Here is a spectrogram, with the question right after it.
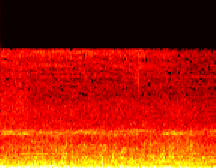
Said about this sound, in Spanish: El sujeto cerró sus ojos para prepararse ante el ataque de esta criatura, pero para su sorpresa, un helicóptero sobrevolando la zona logró iluminar el área donde ésta se encontraba, haciendo que la criatura se adentrara en las sombras.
